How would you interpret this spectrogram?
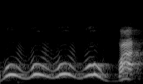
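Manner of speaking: high whooshing woo then a loud whap; mimicked slingshot whoosh and hit; sling sound effect. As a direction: whirl the sling with your voice, then smack it. Sling whirling and stone hitting.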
